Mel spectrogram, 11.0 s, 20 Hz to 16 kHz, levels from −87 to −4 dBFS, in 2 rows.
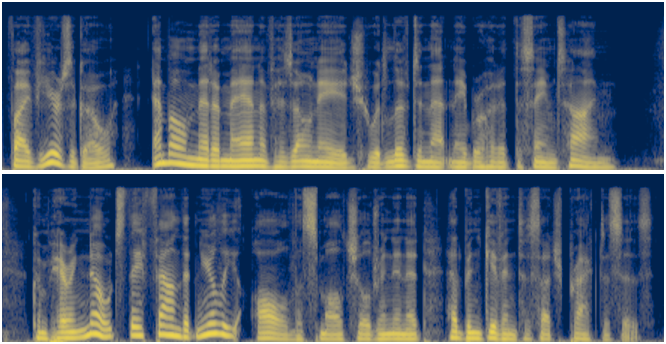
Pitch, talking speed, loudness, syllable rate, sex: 115 Hz, 215 wpm, -19 LUFS, 5.5 syllables/s, male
